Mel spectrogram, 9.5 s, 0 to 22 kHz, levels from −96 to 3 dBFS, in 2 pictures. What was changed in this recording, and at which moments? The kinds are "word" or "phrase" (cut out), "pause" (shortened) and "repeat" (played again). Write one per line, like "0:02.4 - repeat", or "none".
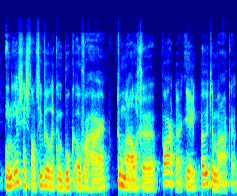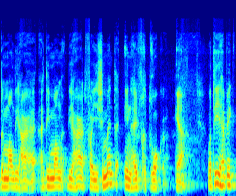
0:02.2 - pause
